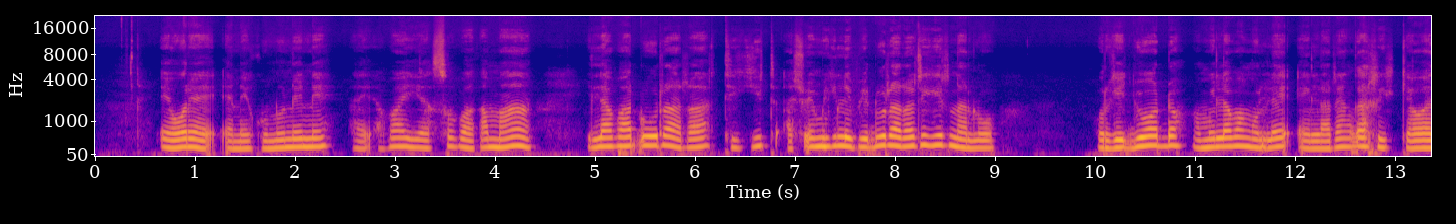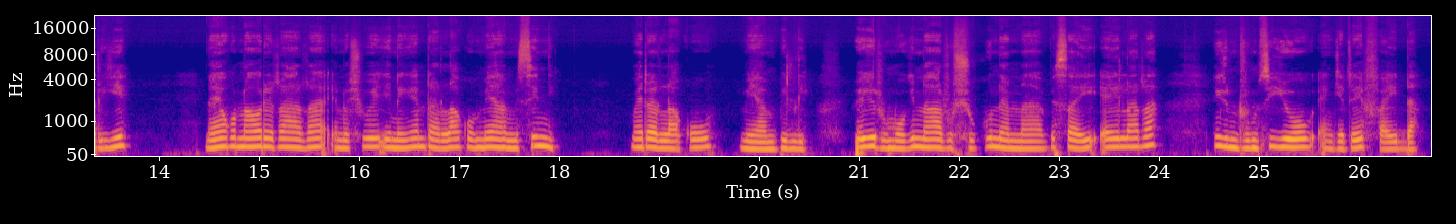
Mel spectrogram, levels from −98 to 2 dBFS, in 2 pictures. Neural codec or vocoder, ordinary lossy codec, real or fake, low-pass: vocoder, 44.1 kHz, 128 mel bands, Pupu-Vocoder; none; fake; none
